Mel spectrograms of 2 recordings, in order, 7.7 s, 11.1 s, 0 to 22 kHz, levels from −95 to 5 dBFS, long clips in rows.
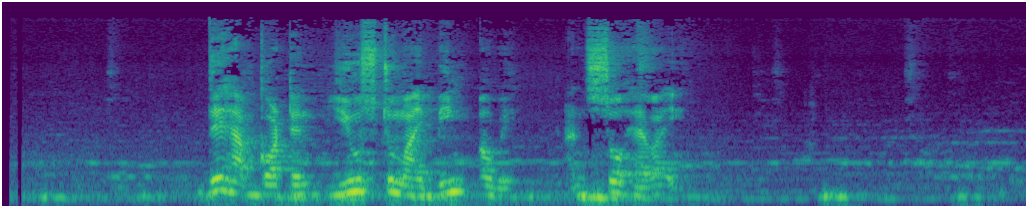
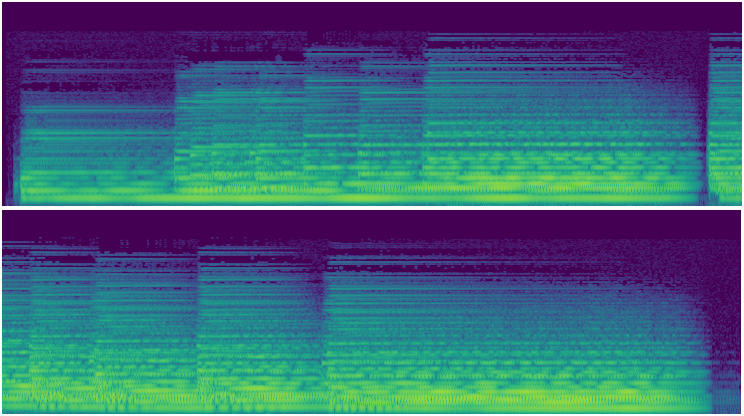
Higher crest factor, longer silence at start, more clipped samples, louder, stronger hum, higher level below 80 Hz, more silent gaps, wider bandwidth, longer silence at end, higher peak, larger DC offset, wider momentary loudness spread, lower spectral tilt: about the same, 18 dB vs 14 dB; about the same, 0.25 s vs 0.15 s; neither; about the same, -16 LUFS vs -15 LUFS; neither; second, -50 dBFS vs -30 dBFS; neither; first, 16.5 kHz vs 9.2 kHz; about the same, 0.15 s vs 0.25 s; about the same, 0 dBFS vs 0 dBFS; neither; first, 25 LU vs 10 LU; second, -3.5 dB/octave vs -8 dB/octave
